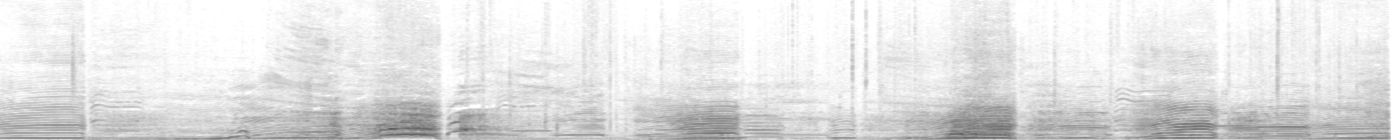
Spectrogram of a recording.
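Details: Highland cattle and their Whitebred Shorthorn calves following a herdsman to a new field, several animals mooing in overlapping bouts, some higher calf-like calls among deeper lows, about every two seconds.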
